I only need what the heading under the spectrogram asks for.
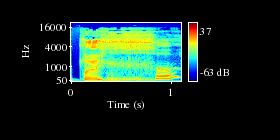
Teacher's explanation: Olha a posição da língua. Quando a gente fala carro, a parte posterior da língua está em contato com o nosso palato mole e provoca uma leve vibração, uma leve fricção.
